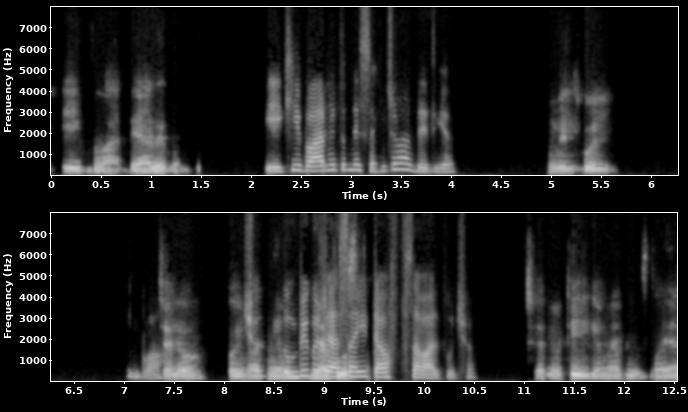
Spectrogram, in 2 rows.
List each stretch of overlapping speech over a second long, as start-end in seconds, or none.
8.1-9.7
